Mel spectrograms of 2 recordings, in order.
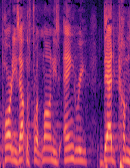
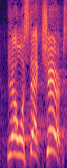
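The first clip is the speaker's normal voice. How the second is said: loud, high, quick challenge; tough kid confronting; 8 semitones higher, 10 dB louder than usual. Retold or imitated. Tough young guy challenging his pastor, loud and high. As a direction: get in his face with it. Nelson insists.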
